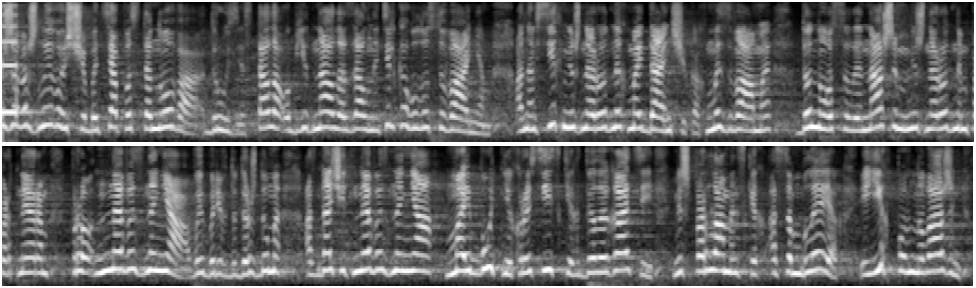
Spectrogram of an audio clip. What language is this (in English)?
Ukrainian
